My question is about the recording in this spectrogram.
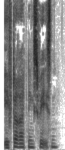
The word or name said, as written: efterretningsvæsen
